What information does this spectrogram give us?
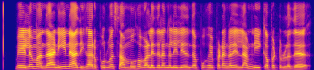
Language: Tamil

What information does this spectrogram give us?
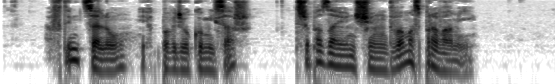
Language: Polish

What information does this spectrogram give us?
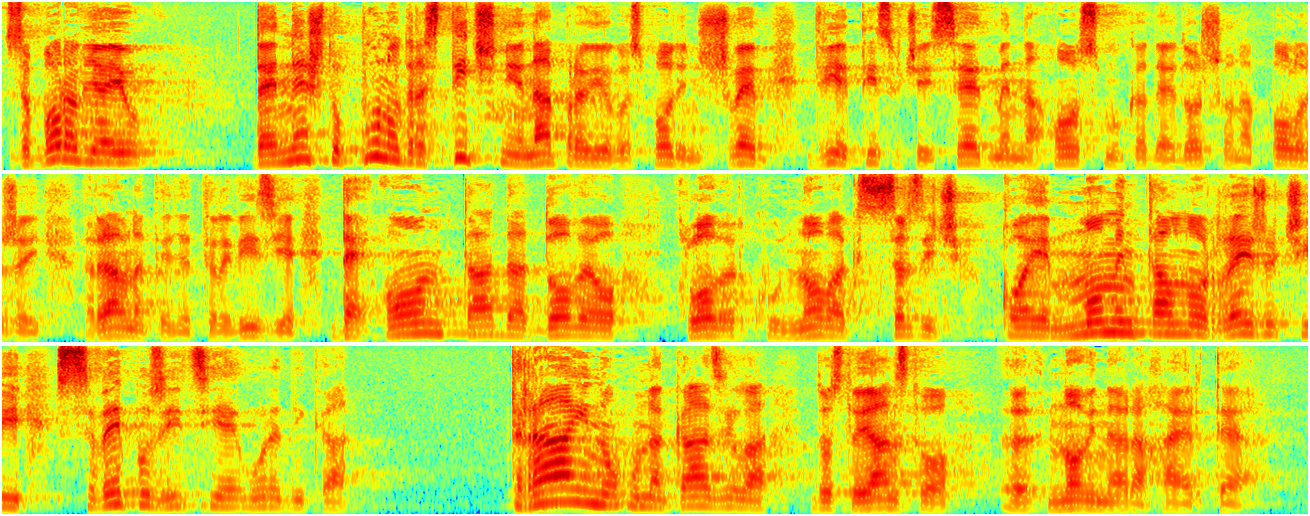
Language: Croatian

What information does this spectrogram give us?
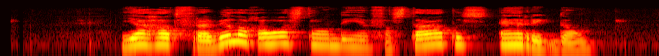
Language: Western Frisian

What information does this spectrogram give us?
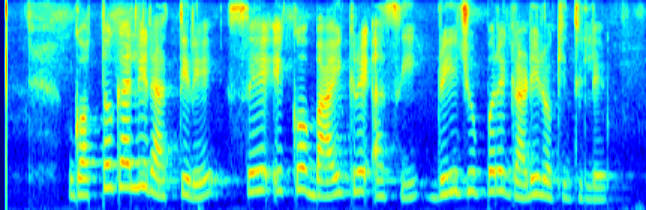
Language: Odia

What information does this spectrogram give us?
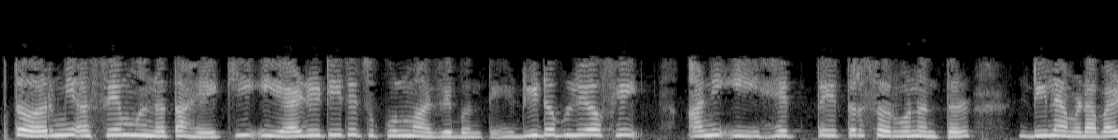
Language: Marathi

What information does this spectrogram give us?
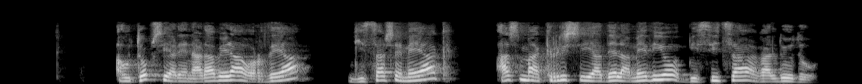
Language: Basque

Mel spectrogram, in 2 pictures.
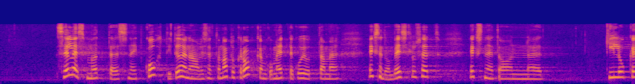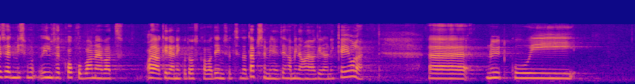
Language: Estonian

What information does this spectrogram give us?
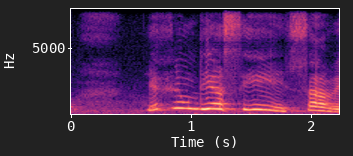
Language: Portuguese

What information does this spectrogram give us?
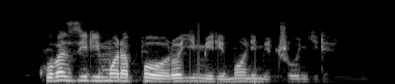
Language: Kinyarwanda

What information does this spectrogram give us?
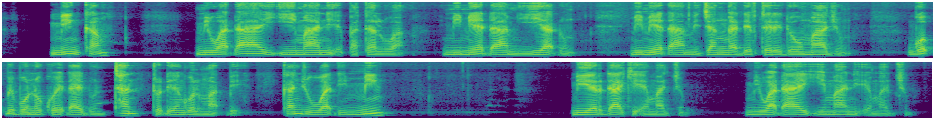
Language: Fula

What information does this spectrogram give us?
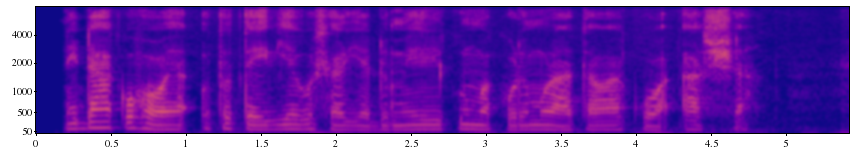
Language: Kikuyu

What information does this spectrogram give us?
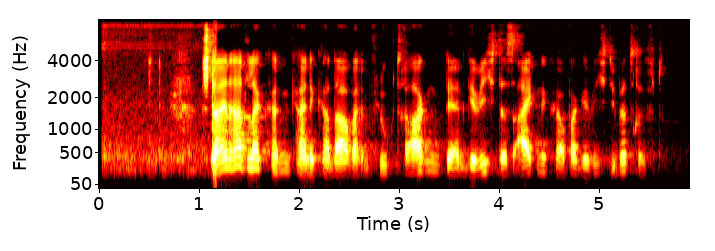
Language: German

